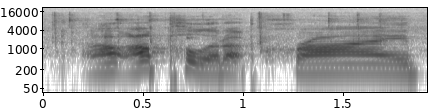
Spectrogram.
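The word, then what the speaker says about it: Crye: I'll pull it up cry Precision cry is spelled c-r-y-e and then the the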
